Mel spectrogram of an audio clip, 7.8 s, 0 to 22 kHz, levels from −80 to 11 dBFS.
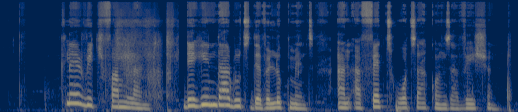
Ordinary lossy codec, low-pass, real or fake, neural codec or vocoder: none; none; fake; vocoder, 48 kHz, 128 mel bands, Vocos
